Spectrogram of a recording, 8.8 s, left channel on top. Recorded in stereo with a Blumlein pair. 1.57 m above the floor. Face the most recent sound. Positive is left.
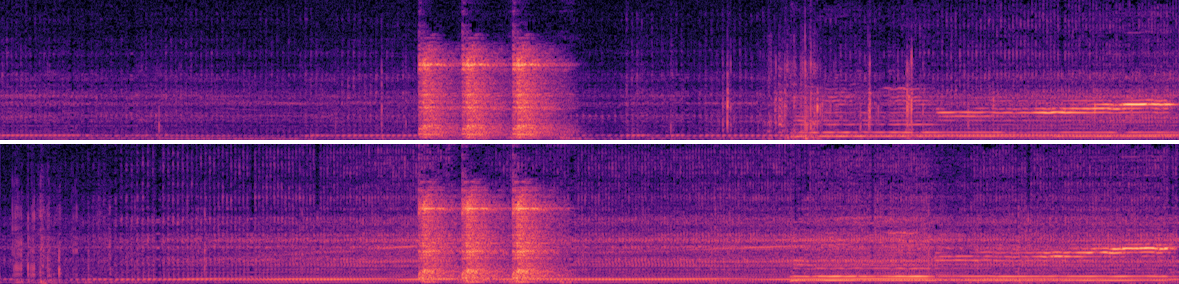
turn(degrees=-40)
